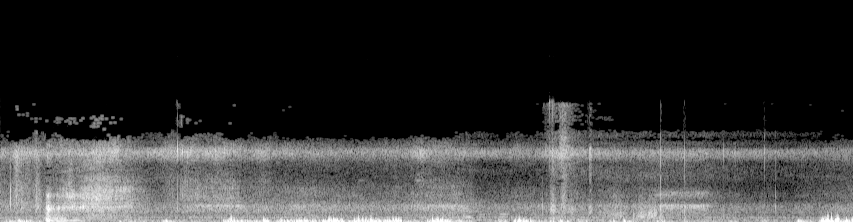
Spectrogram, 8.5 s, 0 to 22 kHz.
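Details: Hive traffic of Wrzosówka honey bees on 8 March 2015, returning heavy with pollen. Repeated low buzzing bursts from passing bees continue throughout, with a brief brighter sound near the start and a loud close pass at the end.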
